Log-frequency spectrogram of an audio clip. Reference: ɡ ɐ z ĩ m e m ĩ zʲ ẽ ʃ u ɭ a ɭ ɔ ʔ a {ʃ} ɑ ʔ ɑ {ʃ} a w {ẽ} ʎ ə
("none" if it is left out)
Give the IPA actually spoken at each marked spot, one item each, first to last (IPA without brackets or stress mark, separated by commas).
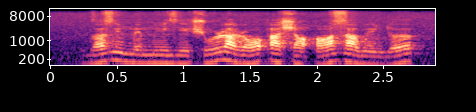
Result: ʃ, z, ẽ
